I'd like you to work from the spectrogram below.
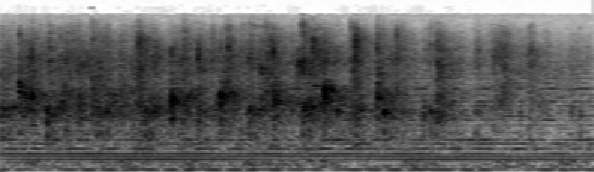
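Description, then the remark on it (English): An audience applauds steadily, many hands clapping in a dense, even wash that holds at the same strong level for about four seconds, with a faint low hum underneath. “Can you guys give her a round of applause?”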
